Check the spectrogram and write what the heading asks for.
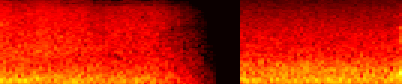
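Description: A noisy whoosh-and-rumble sound effect from an animated logo intro, fading out and cutting off about a second in. After a short silence, the steady background noise of a busy exhibition hall takes over.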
